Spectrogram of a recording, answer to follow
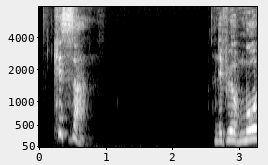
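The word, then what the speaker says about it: cusan: be a sun kissan sound very similar to kiss it sounds like you're kissing a girl called Anne kissan kissan and if you have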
